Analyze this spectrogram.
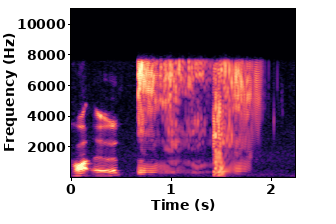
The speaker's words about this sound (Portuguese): Agora a gente pode pôr eu, eu peidando ou eu mandando a cachorra calar a boca.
